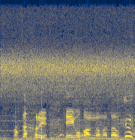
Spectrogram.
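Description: People's voices, animated and fast-changing in pitch, over a steady high-pitched hiss.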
